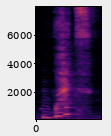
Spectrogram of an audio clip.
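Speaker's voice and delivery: high, soft, incredulous squeak; quietly baffled imitation; mock bewilderment. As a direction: ask it small and high, in disbelief. Acting out her bewildered reaction.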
